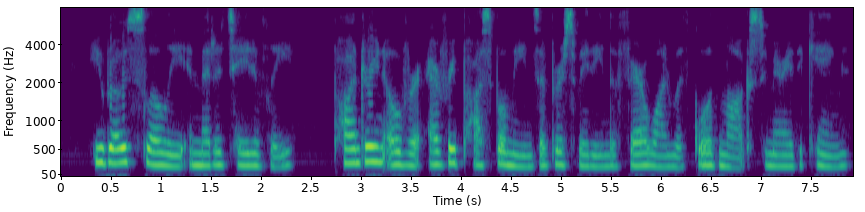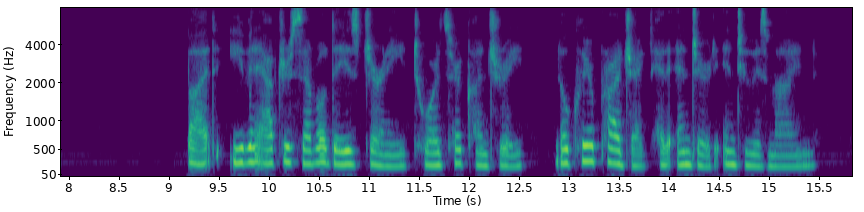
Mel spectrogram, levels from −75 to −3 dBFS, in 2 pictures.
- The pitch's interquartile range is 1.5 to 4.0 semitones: Yes, average, 3.4 semitones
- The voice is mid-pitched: No, high, 215 Hz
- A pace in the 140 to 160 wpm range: Yes, average, 150 wpm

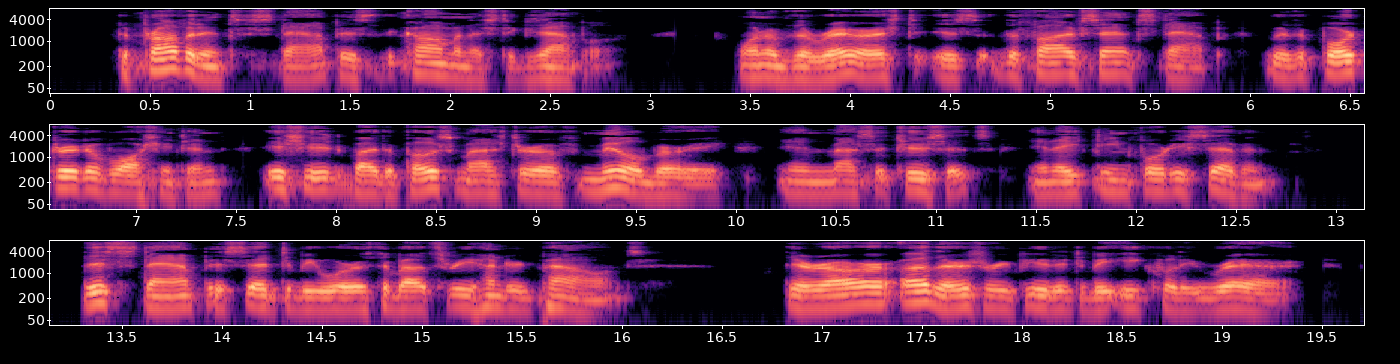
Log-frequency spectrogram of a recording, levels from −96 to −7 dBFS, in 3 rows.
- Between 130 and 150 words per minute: Yes, average, 145 wpm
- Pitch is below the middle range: Yes, low, 110 Hz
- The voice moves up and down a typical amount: Yes, average, 3.4 semitones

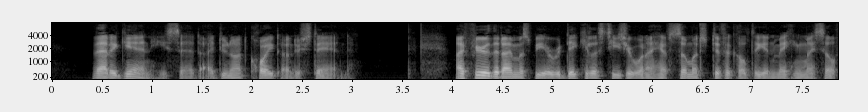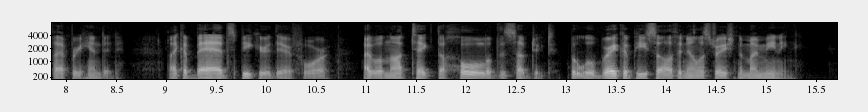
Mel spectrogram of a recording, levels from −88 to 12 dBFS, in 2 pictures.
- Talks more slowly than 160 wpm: No, average, 200 wpm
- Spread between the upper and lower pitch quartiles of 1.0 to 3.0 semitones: No, average, 3.4 semitones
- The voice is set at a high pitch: No, very low, 90 Hz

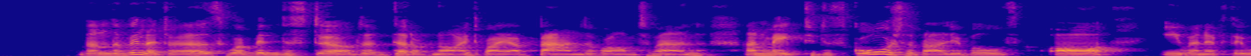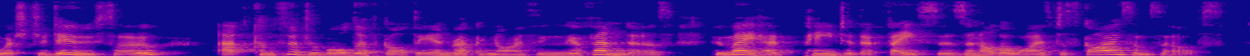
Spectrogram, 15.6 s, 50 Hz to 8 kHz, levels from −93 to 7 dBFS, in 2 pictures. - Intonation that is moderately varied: No, wide, 6.1 semitones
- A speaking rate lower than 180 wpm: No, average, 185 wpm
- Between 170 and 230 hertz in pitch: Yes, high, 190 Hz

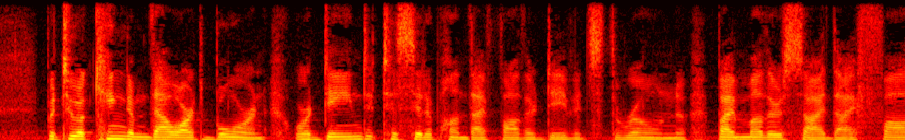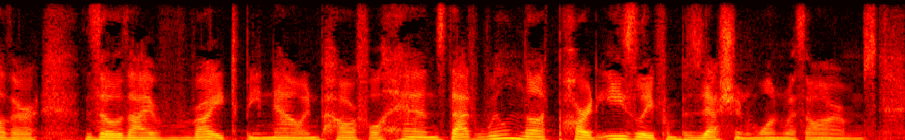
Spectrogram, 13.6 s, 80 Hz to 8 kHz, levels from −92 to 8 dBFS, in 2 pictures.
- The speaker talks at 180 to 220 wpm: No, average, 165 wpm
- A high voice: No, low, 130 Hz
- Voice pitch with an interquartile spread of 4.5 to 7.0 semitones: No, average, 3.0 semitones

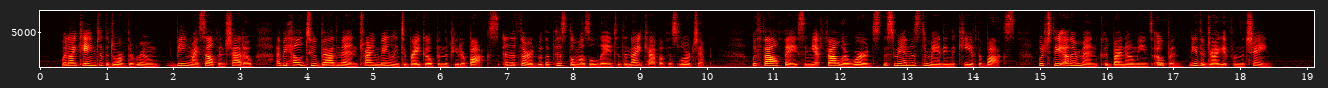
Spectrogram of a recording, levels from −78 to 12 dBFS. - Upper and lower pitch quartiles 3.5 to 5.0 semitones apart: Yes, average, 4.4 semitones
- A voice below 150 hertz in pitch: No, high, 215 Hz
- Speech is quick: Yes, fast, 225 wpm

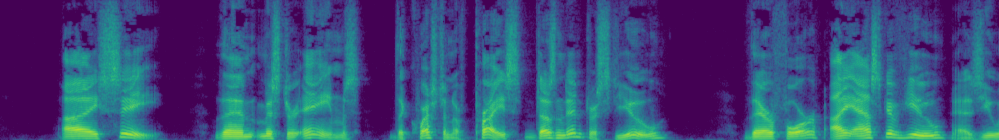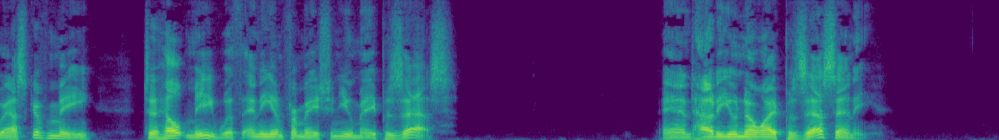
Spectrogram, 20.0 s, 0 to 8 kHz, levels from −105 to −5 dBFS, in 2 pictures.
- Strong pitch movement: Yes, wide, 6.4 semitones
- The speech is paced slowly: Yes, slow, 115 wpm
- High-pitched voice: No, low, 115 Hz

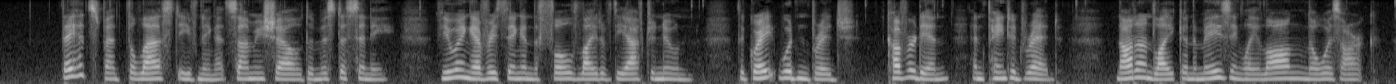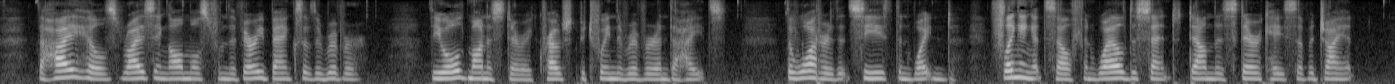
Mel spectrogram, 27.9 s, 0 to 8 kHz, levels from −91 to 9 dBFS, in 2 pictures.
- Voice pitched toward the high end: Yes, high, 200 Hz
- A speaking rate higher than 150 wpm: Yes, average, 160 wpm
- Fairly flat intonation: Yes, narrow, 2.0 semitones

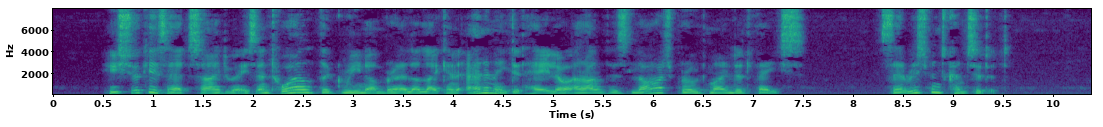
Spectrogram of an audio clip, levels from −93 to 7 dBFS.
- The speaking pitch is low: Yes, low, 125 Hz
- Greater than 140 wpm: No, slow, 135 wpm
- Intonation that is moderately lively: No, wide, 6.1 semitones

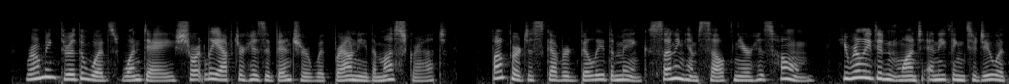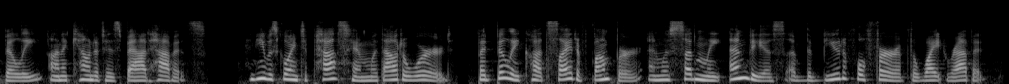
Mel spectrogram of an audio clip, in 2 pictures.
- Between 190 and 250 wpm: Yes, average, 200 wpm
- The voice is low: No, high, 205 Hz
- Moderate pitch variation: Yes, average, 3.7 semitones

